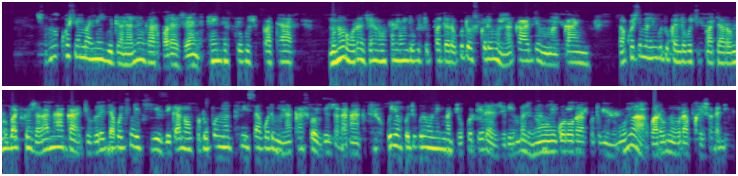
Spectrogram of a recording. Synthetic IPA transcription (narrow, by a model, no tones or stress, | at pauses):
ʐ̥akako̞ʃemaniŋɡutiananeŋɡearwaɾaʐaniaendeskekuʐipataːɾa | muno̞rwaɾaʐaninofanakundek̬ut͡ʃipat̬aɾakutoʂu̥keɾemun̤akatemumakaɲi | ʐ̥akoʃemaniŋɡutiukaendakut͡ʃipataɾauno̞ɓatwaʐakanakat͡ʃirwe̞ɾet͡ʃakot͡ʃiŋɡet͡ʃizikanofutupomapirisak̬ot̬imun̤akasorweʐakanakḁuje̞kut̬ikuneune̞madʱo̞ko̞teɾaʐiɾe̞mbaʐino̞ːŋɡo̞ɾo̞rakutimun̤uːnoa̰rwaɾauno̞ɾapxeʐakaɗiːmi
